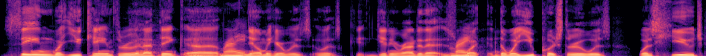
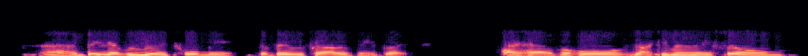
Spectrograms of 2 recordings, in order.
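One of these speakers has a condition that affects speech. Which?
The second: cerebral palsy; from birth, entire left side paralyzed; speech affected.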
